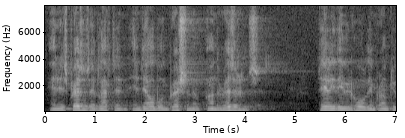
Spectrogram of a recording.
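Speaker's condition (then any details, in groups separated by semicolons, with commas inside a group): Parkinson's; tremor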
